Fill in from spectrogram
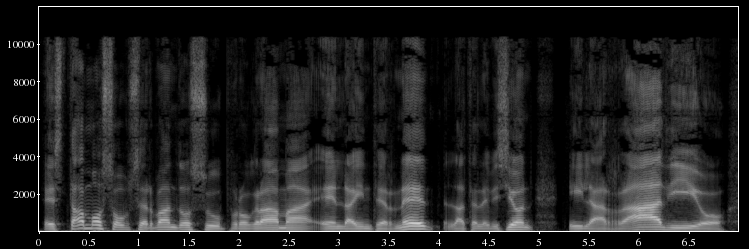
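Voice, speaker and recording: Older pastor preaching in a slow, clear voice. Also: male voice, medium pitch, dry recording, clean studio sound. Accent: Californian. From United States. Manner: earnest, steady preaching with pauses and repeated phrases. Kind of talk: sermon.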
